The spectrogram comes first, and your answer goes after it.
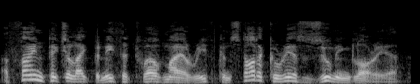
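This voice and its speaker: A man's voice: medium pitch, wildly swooping pitch, fairly quick, slightly rough. A man hosting a 1950s radio show in a polished, courtly, scripted manner. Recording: dull, slightly noisy 1950s radio.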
